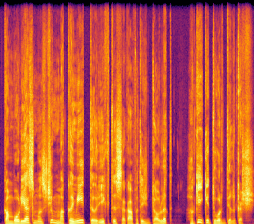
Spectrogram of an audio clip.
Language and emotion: Kashmiri, surprised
